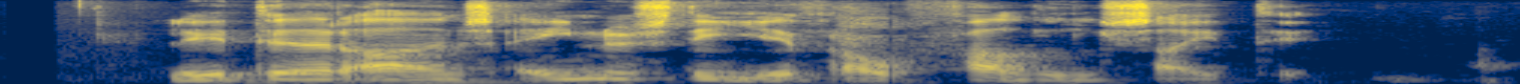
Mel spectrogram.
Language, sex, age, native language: Icelandic, male, 18-19, Icelandic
